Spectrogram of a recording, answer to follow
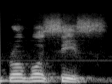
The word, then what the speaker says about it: proboscis: এই এসটা অনেকে বাদ দিয়ে দেয়, PROBOSCIS, এসটা কিন্তু থাকবে, PROBOSCIS উচ্চারণ প্রোবোসিস, এস এর উচ্চারণ নাই কিন্তু লেখার সময় এসটা থাকবে।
